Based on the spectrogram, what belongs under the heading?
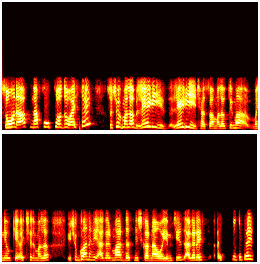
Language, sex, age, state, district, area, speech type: Kashmiri, female, 18-30, Jammu and Kashmir, Srinagar, urban, conversation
